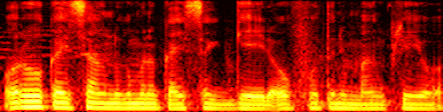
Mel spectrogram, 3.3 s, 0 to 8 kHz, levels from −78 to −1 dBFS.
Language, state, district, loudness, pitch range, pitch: Kokborok, Tripura, West Tripura, -17 LUFS, 110-125 Hz, 120 Hz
